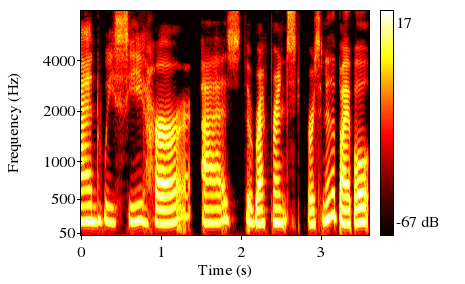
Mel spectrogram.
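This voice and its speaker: A woman with an ordinary speaking voice at medium pitch and a moderate pace, in a very clean recording with a silent background and a dry, close sound with no echo. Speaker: actress. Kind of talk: interview conversation.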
